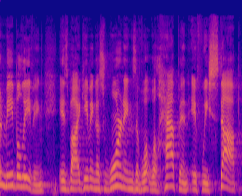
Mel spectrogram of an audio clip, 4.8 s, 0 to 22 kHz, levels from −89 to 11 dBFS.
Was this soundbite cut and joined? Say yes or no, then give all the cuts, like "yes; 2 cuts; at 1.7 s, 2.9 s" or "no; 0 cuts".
no; 0 cuts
